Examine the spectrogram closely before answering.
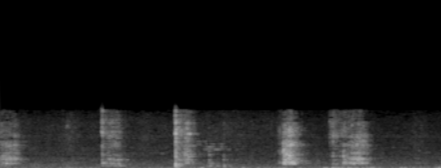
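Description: Spatula stirring finely chopped cabbage and carrots in a nonstick kadhai: a scraping swish with each stroke, about five strokes at uneven intervals.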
